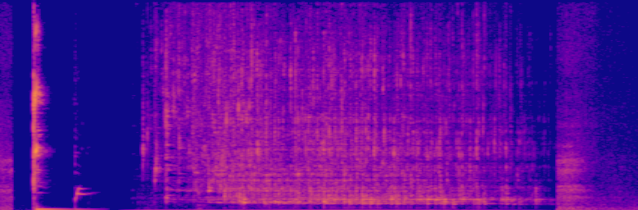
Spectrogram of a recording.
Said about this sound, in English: But before we do, we should probably pour one out.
